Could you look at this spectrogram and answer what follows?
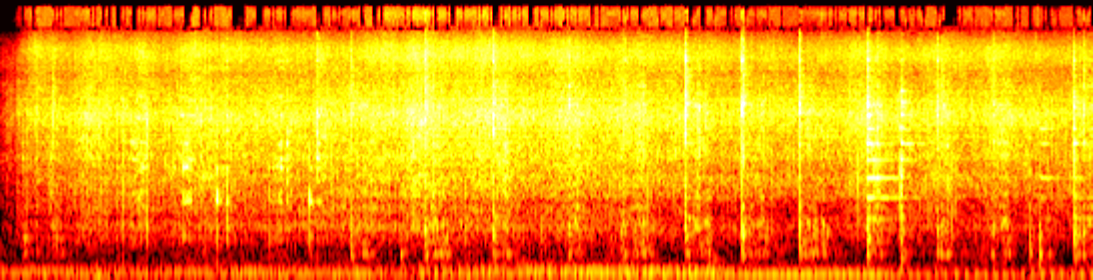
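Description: Shrimp sizzle steadily in a pan with black cumin, a continuous close frying hiss broken by repeated clinks and scrapes of stirring.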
